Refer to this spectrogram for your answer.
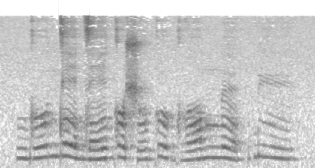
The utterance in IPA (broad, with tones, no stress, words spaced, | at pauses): ŋɡuː˩˧ndeː˦˨nzeː˩˧ ɡo˦˨ʃu˩˧ku˦˨ ɡʱoː˩˧mːø˦˨ | ɓyː˦˨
